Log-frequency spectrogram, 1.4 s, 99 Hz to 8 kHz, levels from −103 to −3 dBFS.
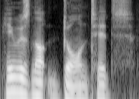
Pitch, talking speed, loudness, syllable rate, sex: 105 Hz, 170 wpm, -19 LUFS, 4.5 syllables/s, male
